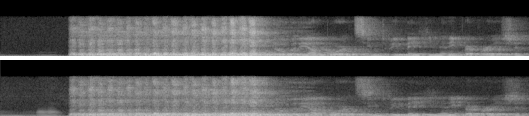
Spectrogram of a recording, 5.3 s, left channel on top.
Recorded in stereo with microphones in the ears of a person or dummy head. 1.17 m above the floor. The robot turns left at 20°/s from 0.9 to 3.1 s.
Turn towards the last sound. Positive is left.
turn(degrees=75)  # may be behind; listen again after turning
